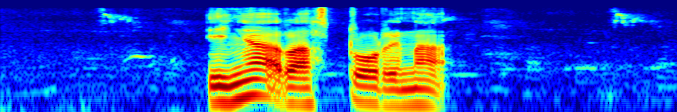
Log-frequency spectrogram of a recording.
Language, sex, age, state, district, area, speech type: Santali, male, 30-45, West Bengal, Malda, rural, spontaneous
